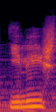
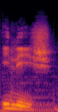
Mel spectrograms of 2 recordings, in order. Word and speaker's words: ইলিশ: হতে পারে উচ্চারণ যেমন ইলিশ তিরি উচিত দেখুন এখানে কিন্তু প্রত্যেকটাই লেখা হয়েছে রস ইকার দিয়ে কিন্তু উচ্চারণটা কিন্তু দীর্ঘ হচ্ছে ইলিশ 30 দীর্ঘ উচিত ইলিশ 30 উচিত এরকম আবার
